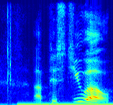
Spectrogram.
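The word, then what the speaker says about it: πιστεύω: Pistuo, pistuo. This is the word for believe or to trust. We notice here it too has 3 syllables. Pist, okay, tu, and then o.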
